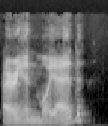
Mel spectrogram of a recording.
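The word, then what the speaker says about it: Moayed: I'm seeing her and my beloved, I believe his name is pronounced Arian Moyed, who plays Stewie on Succession, is in the play.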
